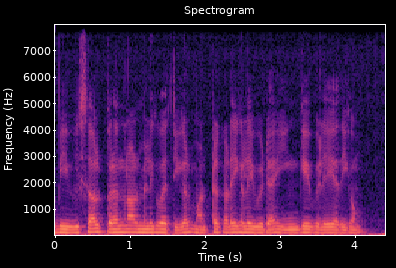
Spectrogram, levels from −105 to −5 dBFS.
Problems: none marked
